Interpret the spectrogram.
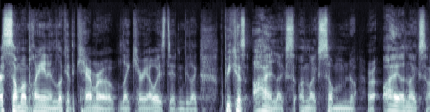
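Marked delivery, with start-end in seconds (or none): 3.4-6.5 poor put-on French accent. Joking through a Mel Brooks-style Napoleon parody: bad French accent. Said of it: "I can't do a French accent".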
